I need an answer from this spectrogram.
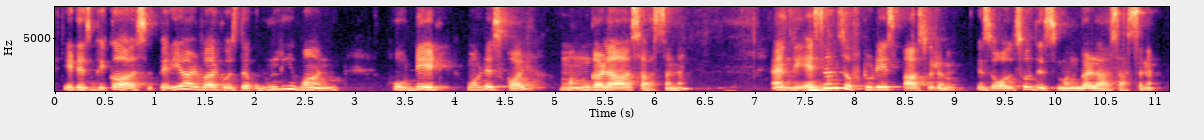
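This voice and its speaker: A religious teacher whose first language is Tamil instructs a group on devotional texts, explaining patiently and asking her listeners questions she then answers. Her voice is at an ordinary pitch for a woman, warm and expressive, at a moderate pace, and she mixes in Tamil and Sanskrit terms throughout. The audio is poor.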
